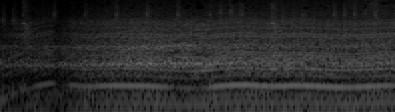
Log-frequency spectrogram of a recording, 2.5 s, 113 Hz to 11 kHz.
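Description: A car drifts in Forza Horizon 4, played on a Fanatec CSL v2.5 wheel setup, with a sustained high tire squeal over a loud, steady engine drone that holds for the whole stretch.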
